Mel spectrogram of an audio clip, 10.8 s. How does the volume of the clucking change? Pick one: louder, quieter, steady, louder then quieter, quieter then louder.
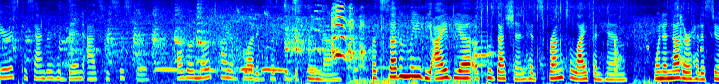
louder then quieter.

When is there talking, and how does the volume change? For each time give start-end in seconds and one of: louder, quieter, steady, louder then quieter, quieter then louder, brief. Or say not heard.
0.0-10.7 louder.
